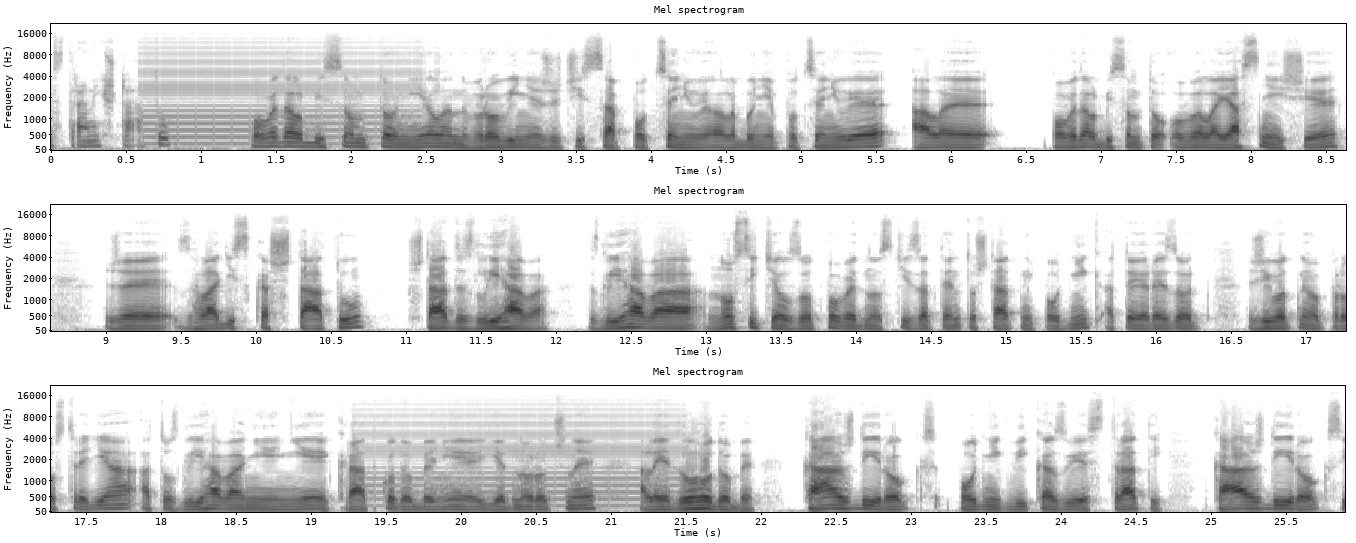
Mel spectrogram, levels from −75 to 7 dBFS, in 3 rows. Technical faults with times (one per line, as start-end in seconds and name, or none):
0.58-2.47 GSM phone buzz
2.49-5.01 GSM signalling bursts
19.27-21.50 GSM phone buzz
